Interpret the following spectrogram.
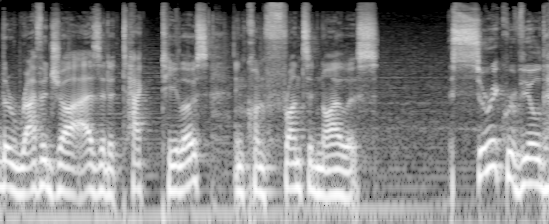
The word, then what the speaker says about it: Telos: Kreia knew of this, and so, through one of Nihilus’ servants, she led him to believe there was a Jedi Academy on Telos IV , knowing that Nihilus would be unable to resist such a target.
